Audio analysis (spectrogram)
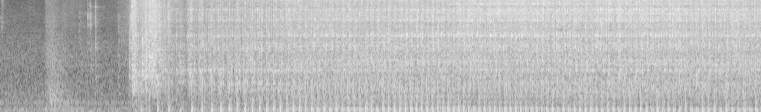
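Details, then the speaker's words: Go-kart small single-cylinder pull-start engine, cold start after valve adjustment; previously it barely started or idled when cold. Now it catches quickly and settles into an even, steady putter, more responsive. Normal cold start and idle. "it's idling much better super cold start it is definitely more responsive up for sure but now it's a lot better"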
